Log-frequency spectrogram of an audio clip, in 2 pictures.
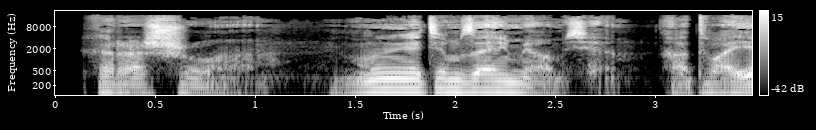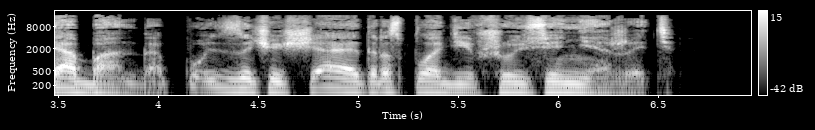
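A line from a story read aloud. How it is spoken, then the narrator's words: Through gritted teeth. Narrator (Russian): процедил Майерс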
